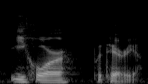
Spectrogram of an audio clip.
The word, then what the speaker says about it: Ihor Poteria: $204, the official weight for Ihor Poteria. 204. Ihor Poteria. Thank you, John Anik, on the pronunciation on that one for sure.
